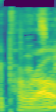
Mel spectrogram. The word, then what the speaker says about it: Perrault: Please welcome Valerie Perrault. Is that how you say it? – Yep, Perrault. – Valerie Perrault.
